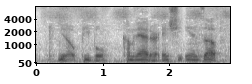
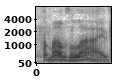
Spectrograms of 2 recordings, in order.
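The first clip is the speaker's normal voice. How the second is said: excited disbelief; 12 semitones higher, 8 dB louder than usual. Real, not acted. After reveal.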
